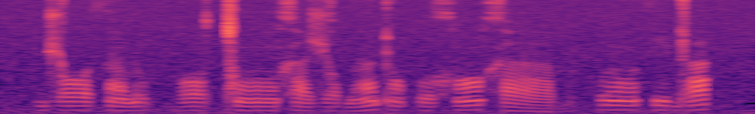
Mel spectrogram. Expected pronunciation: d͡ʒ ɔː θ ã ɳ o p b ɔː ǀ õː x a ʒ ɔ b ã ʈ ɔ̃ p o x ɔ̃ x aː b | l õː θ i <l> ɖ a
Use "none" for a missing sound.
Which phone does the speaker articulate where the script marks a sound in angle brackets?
none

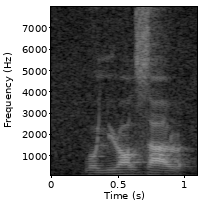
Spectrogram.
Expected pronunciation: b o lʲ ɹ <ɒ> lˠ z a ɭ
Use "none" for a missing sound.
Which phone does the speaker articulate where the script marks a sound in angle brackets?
ɒ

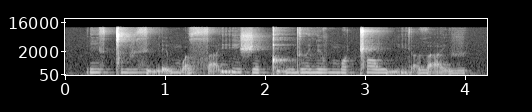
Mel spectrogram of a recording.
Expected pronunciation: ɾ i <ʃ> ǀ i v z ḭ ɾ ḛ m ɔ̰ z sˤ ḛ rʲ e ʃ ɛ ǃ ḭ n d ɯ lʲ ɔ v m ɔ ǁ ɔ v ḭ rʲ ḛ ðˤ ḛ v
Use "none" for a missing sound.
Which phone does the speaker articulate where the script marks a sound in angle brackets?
z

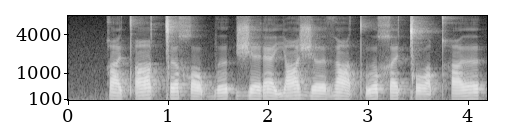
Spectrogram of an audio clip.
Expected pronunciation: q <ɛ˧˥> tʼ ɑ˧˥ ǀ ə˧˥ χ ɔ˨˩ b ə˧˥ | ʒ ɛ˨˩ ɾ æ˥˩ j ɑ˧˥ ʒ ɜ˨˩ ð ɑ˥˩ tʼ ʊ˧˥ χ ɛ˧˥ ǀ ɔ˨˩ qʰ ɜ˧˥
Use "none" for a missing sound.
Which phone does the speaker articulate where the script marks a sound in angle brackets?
ɛ˨˩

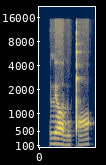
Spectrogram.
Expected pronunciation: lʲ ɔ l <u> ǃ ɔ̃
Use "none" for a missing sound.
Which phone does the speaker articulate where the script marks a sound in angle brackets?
u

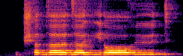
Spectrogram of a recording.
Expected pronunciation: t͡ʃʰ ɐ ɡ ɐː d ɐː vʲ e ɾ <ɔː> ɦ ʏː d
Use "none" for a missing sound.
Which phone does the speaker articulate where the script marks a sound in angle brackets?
ɔː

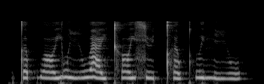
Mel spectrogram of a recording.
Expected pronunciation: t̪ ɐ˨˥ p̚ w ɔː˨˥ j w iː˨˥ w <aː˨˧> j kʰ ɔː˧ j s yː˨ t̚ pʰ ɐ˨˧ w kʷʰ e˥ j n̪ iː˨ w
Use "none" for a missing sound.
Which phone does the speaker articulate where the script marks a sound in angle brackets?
aː˨˧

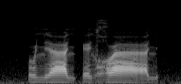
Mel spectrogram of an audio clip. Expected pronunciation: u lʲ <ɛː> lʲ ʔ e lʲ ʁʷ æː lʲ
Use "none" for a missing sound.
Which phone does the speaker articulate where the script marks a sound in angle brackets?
æː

